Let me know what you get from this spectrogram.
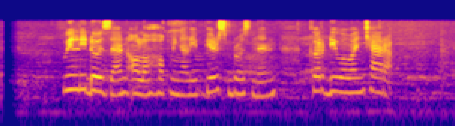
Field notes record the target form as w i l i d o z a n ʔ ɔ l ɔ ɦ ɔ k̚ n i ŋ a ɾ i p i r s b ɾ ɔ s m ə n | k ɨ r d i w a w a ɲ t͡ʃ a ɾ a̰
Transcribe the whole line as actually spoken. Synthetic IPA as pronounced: w i l i d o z a n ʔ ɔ l ɔ ɦ ɔ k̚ n i ŋ a l i p i r s b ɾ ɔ s n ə n | k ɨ r d i w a w a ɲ t͡ʃ a ɾ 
